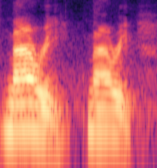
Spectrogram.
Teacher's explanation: Mary, tức là nó cũng là âm e bẹt, không đọc là me được, không đọc thành âm e được, mà phải đọc thành âm e bẹt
